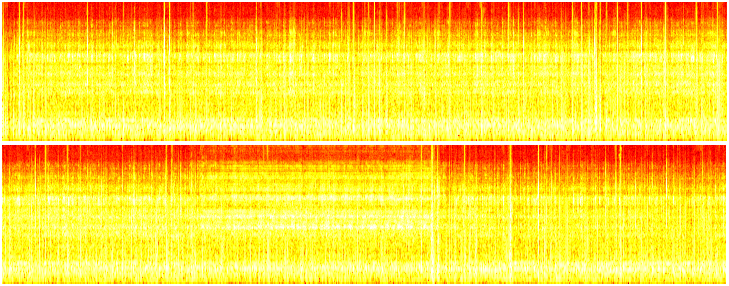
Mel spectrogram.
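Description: Steady rush of road-bike tyre and wind noise while riding, with many small ticks and rattles.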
